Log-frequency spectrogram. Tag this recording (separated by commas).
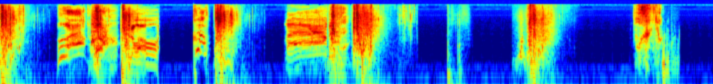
crash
